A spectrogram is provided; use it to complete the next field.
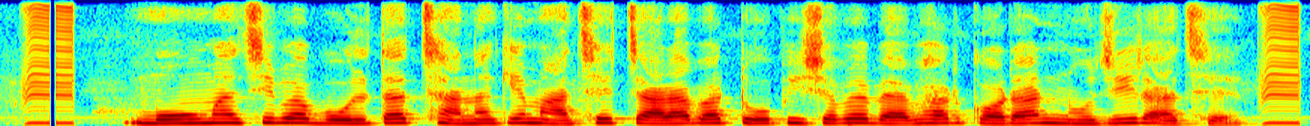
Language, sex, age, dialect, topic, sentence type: Bengali, female, 18-24, Western, agriculture, statement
